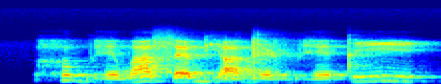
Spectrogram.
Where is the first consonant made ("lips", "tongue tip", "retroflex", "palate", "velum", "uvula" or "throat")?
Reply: throat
